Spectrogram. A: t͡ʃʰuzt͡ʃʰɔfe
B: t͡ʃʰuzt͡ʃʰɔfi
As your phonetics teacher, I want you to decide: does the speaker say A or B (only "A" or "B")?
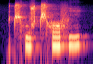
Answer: B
